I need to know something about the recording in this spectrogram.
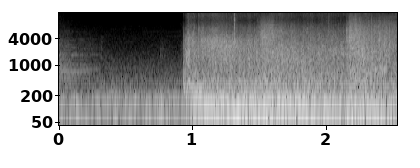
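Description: A fiery explosion bursts loudly.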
